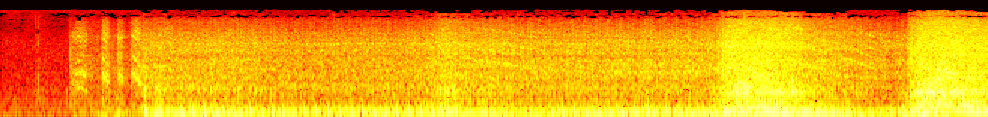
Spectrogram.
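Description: A motorcycle engine, ridden in summer rain, starts up into a loud steady drone with a brief rev, then two harsher, louder bursts of throttle come near the end.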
